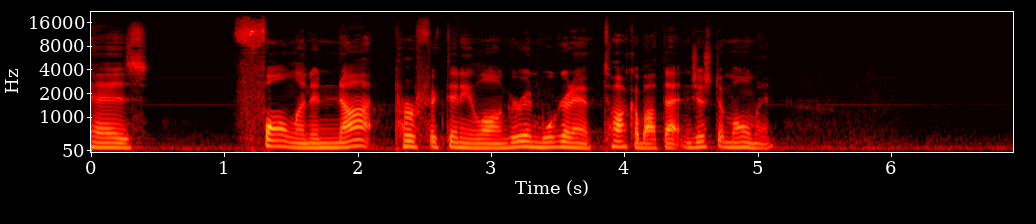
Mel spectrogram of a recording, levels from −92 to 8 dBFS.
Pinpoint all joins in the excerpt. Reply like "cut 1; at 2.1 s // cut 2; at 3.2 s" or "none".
none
